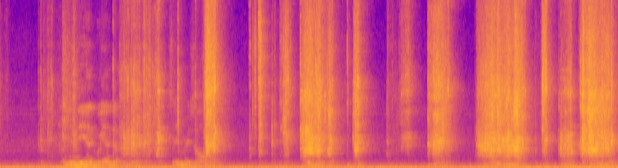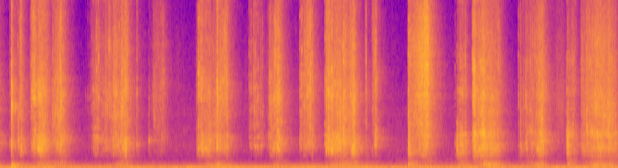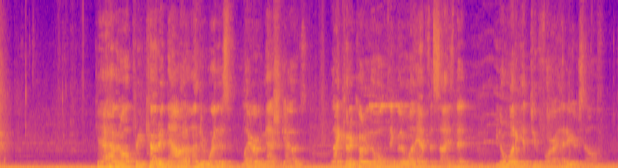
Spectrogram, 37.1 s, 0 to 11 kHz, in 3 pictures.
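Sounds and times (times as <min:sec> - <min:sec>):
tool scraping over board: 0:00.8 - 0:25.0.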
